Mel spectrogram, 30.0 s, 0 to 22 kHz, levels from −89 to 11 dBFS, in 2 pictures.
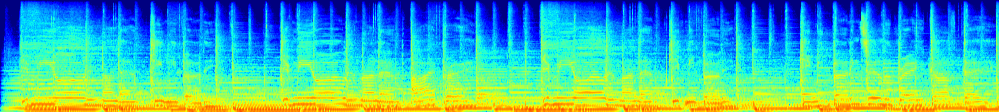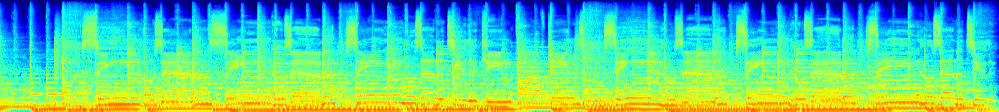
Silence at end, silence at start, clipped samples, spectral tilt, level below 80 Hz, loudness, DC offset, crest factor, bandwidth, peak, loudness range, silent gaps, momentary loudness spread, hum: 0 s; 0.05 s; under 0.1%; -5.5 dB/octave; -16 dBFS; -14 LUFS; under 0.1%; 12 dB; 19.5 kHz; 0 dBFS; 2 LU; none; 3 LU; none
